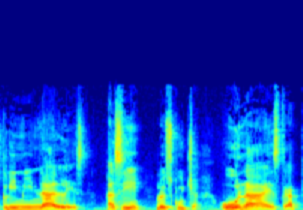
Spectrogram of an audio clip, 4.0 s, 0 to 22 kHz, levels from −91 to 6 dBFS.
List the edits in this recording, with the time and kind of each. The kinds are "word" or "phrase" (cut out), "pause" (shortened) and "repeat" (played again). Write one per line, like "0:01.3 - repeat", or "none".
0:02.1 - phrase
